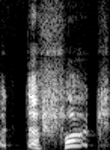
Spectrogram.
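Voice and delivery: disbelieving outburst, high and loud. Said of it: "I'm like".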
